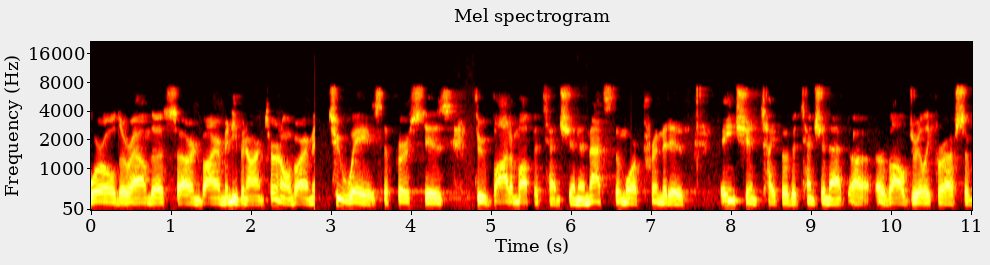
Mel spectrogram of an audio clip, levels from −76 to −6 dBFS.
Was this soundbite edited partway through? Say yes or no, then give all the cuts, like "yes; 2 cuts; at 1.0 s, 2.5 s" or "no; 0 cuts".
yes; 1 cut; at 2.8 s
